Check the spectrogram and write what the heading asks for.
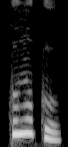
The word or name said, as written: ಕುಮುಕು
